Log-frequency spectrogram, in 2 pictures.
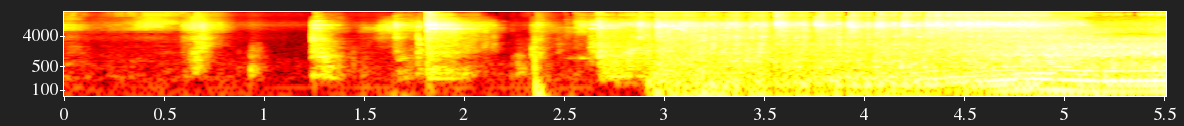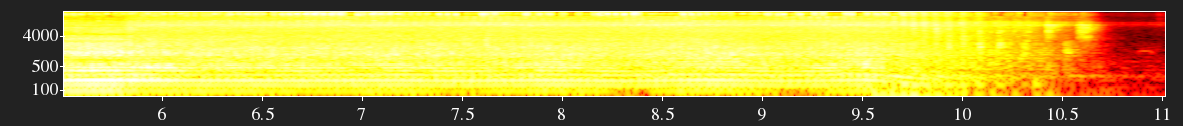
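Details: Craftsman mower with Briggs & Stratton Quantum engine, won't start after storage with old fuel, fixed by clearing clogged carburetor main jet: after a few pulls fires and settles into steady even running with no misses; healthy.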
